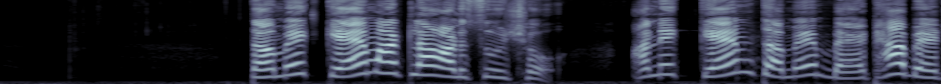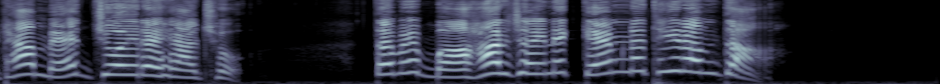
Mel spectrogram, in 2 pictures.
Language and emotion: Gujarati, angry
